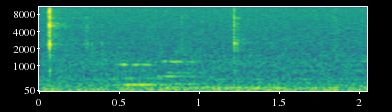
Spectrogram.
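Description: Small clicks of a mobile phone being handled as SIM cards are fitted into its slots: a sharp one at the start and a fainter one about a second later, over a low steady hum.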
